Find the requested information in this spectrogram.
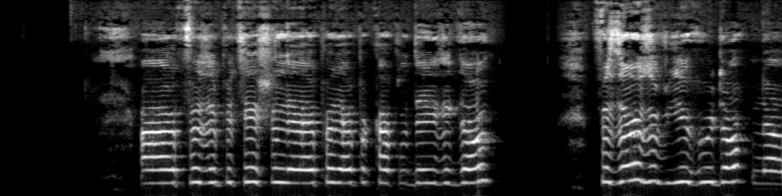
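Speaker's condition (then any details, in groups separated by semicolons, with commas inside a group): Cerebral palsy; limited use of the hands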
